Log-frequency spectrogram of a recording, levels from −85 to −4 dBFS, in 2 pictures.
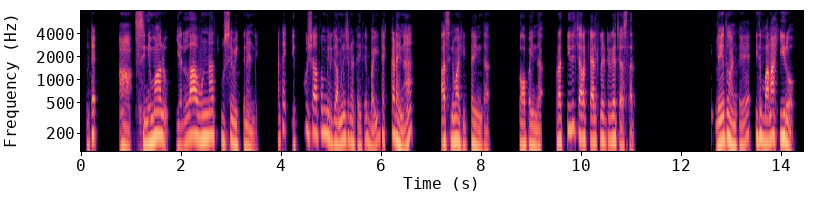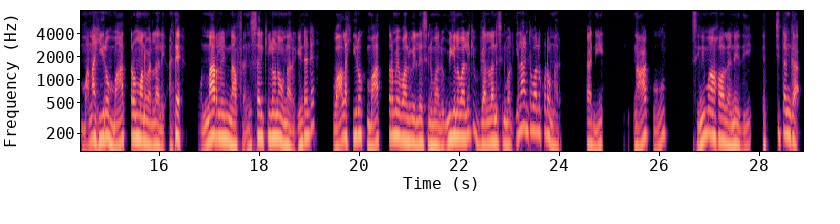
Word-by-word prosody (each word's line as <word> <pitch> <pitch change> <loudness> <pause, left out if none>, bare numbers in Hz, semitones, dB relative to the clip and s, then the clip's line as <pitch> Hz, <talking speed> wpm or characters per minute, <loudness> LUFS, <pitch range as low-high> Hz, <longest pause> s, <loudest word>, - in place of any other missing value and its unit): అంటే 125 +10 -1 0.6
ఆ! - - +2 0.3
సినిమాలు 165 +6 +3 0.3
ఎల్లా 165 +9 +3 0.2
ఉన్నా 180 +2 +3
చూసే 160 -2 0
వ్యక్తినండి. 120 -5 -4 0.4
అంటే 160 +9 -5 0.2
ఎక్కువ 140 - -13
శాతం 205 0 -1
మీరు 175 - 0
గమనించినట్టయితే, 145 -4 -3
బయట 135 +11 -4
ఎక్కడైనా 145 - +1 0.7
ఆ - - +6
సినిమా 160 +1 +2
హిట్ 125 +1 -10
అయిందా? 110 -4 -2 0.6
ఫ్లాప్ 130 0 -1
అయిందా? 115 -2 -1 0.3
ప్రతీది 225 +9 0
చాలా 170 0 +5
కాల్కులేటెడ్‌గా 160 +1 0
చేస్తారు. 105 -4 -3 1.7
లేదు 165 +5 +4
అంటే, 125 -1 -2 0.3
ఇది 180 +1 +2
మన 155 +4 +6
హీరో, 175 -7 +4 0.3
మన 160 +7 -1
హీరో 175 +3 +3 0.2
మాత్రం 170 +5 +1
మనం 155 -1 +4
వెళ్ళాలి. 130 -3 0
అంటే, 120 +9 +5 0.5
ఉన్నారు 175 +11 +7
లేండి 170 -2 +2
నా 130 - +5
ఫ్రెండ్స్ 115 +6 -5
సర్కిల్లోనే 180 0 +2
ఉన్నారు. 125 -6 +1
ఏంటంటే, 180 - 0 0.5
వాళ్ళ 175 +8 +4
హీరోకి 185 -2 -2
మాత్రమే 185 +6 0
వాళ్ళు 160 -2 +3
వెళ్ళే 145 0 +1
సినిమాలు. 130 -3 0
మిగిలిన 180 +1 +4
వాళ్ళకి 185 +5 0 0.2
వెళ్ళని 150 +3 +2
సినిమాలు. 135 -3 -4
ఇలాంటి 230 +1 -1
వాళ్ళు 215 -1 0
కూడా 195 -2 -2
ఉన్నారు. 120 -3 -6 0.5
కానీ, 125 -3 -2 0.8
నాకు 125 - -2 0.8
సినిమా 180 +10 +2
హాల్ 155 -4 +2
అనేది, 125 -2 -2 0.3
ఖచ్చితంగా 175 +6 -2
155 Hz, 130 wpm, -24 LUFS, 130-180 Hz, 1.7 s, ఉన్నారు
